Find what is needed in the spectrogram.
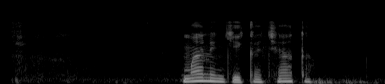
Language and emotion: Russian, sad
